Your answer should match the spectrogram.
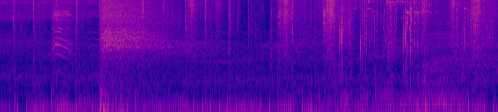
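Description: Crows caw repeatedly in the video game Epoch of Annihilation, steady calls over a busy, cluttered in-game soundscape with footstep-like thuds and scattered clatter.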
